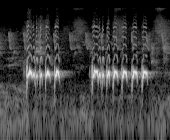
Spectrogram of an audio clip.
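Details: Clear-voiced local Javanese zebra dove singing klowongan-style in a classic Mataraman cage: two short bursts of rapid, rounded coos, about five notes and then seven, separated by a brief pause.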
